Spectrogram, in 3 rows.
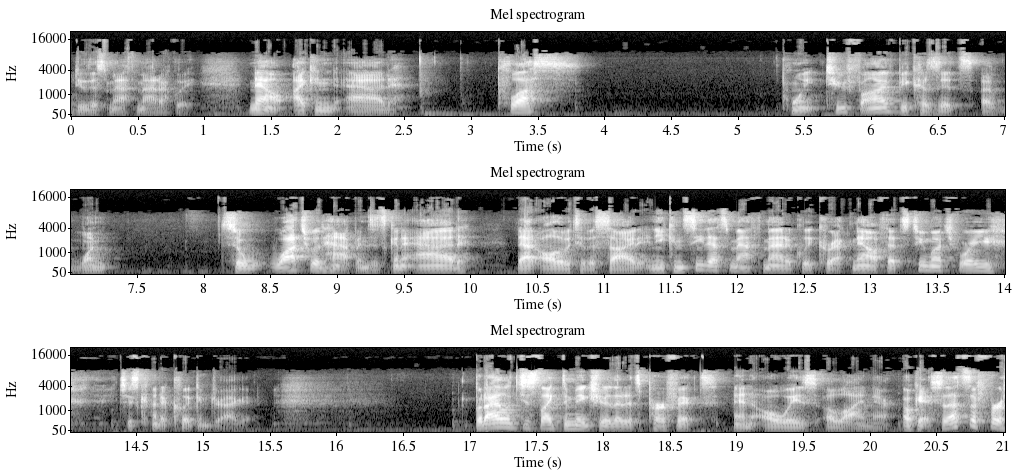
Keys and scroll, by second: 5.2-6.3 typing, 9.9 Return.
